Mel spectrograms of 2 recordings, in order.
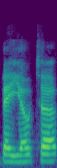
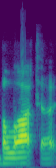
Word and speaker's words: Bellota: And it's called, I call it Bellota because it's a Spanish word for acorn. And I looked it up and that's how they pronounce it in Spanish. But I like the pronunciations Bellota and Bellata as well, both of which I've heard. So I don't mind how people say it, but I'm just going to say Bellota.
